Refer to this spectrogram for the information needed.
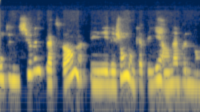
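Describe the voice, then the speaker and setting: A woman speaks with lively intonation at a fairly quick pace. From Corsica (Ajaccio). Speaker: language teacher and translator. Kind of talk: podcast interview. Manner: hesitant, many euh fillers.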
